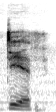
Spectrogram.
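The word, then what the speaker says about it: dydd: crash the word of the day guys is deth it means day and that is the name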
